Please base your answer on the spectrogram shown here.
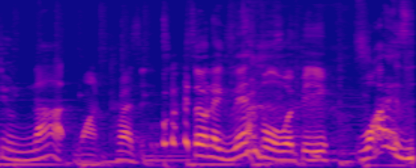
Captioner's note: laughs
